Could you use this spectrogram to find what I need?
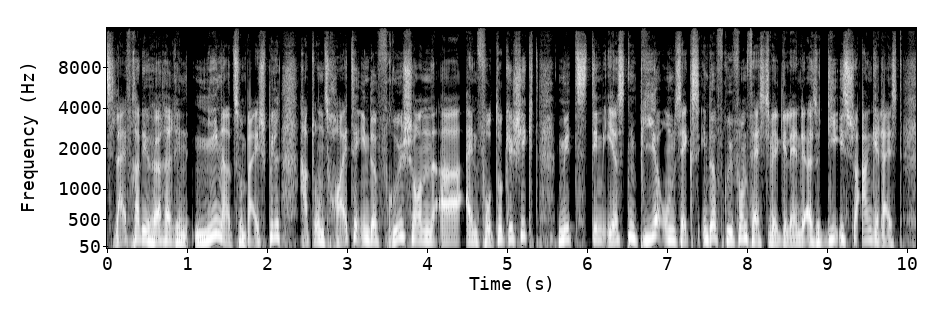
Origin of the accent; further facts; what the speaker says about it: Austria; Erstes richtig großes Festival äh, quasi nach Corona bei uns in Österreich.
